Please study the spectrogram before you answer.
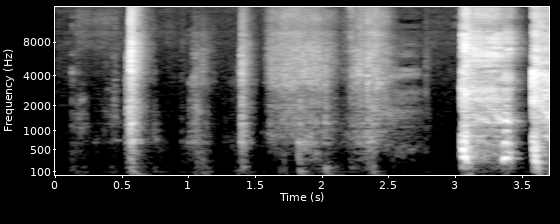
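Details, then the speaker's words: Adult woman coughing while talking during a live craft video: a few short coughs and throat-clearing sounds, ending in two louder, harsher coughs. "Aussitôt que je parle, on dirait que je tousse."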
